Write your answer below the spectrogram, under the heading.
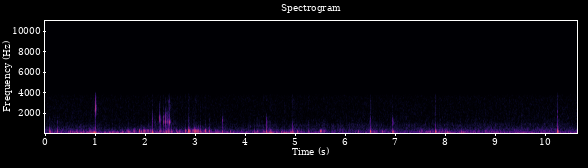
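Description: Low gurgling and rumbling with scattered clicks and pops: ordinary stomach growling from moving gas and fluid.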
